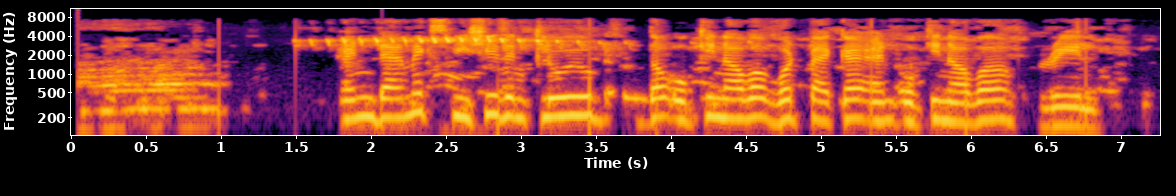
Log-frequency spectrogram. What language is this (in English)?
English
